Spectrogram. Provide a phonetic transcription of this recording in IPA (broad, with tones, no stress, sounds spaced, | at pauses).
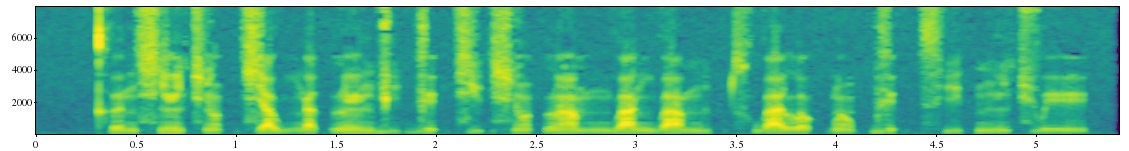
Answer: kʰ ə˨˩ n ɕ ẽ˥˧ t͡ɕ ɔ̃˨ t̚ t͡ɕ a˨˩ w ŋ a˨ t̚ l ẽ˥˧ ɡ i˨˩ ɡ e˨ ʔ t͡ɕ i˨ ʔ ɕ ɔ̃˨ t̚ l ã˥˧ m n̪ w a˦ ŋ w a˧ m i˦ p̚ t͡sʰ w a˧ l ɔ˦ k̚ l ɔ̃˨ p̚ ɡ e˦ ʔ t͡sʰ i˦ t̚ ŋ ĩ˨˩ t͡ɕ w e˨˩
